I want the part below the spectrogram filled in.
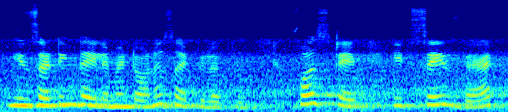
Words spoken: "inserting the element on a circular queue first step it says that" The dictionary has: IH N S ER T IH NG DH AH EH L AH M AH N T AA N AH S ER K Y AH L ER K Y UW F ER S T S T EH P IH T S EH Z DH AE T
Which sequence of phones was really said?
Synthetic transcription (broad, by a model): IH N S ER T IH NG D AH EH L AH M AH N T AA N AH S ER K Y AH L ER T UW F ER T S T EH P IH T S EH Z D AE T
